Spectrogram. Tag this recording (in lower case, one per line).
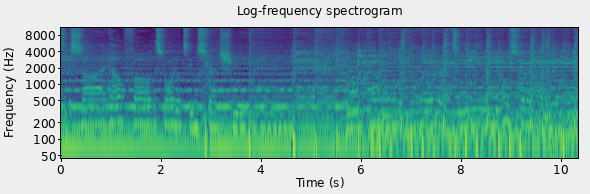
music
progressive rock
